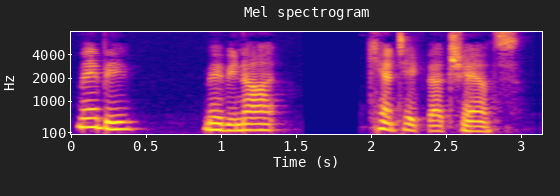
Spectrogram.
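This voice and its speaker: A woman's voice: fairly low pitch, animated, slow pace, darkish tone. An actress playing a nervous, self-mocking young woman who feels queasy, in a radio play. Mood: anxious. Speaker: actor.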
